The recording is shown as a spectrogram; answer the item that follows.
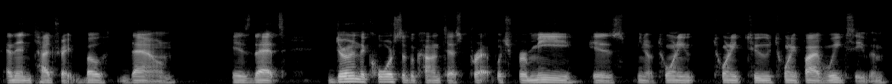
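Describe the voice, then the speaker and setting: A man guest in a casual interview, explaining his diet approach in a quick, relaxed way with casual fillers. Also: sits low, dry recording. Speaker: bodybuilder guest.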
